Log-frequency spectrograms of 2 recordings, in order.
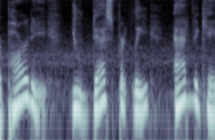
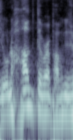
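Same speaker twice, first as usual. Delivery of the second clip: usual speaking voice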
